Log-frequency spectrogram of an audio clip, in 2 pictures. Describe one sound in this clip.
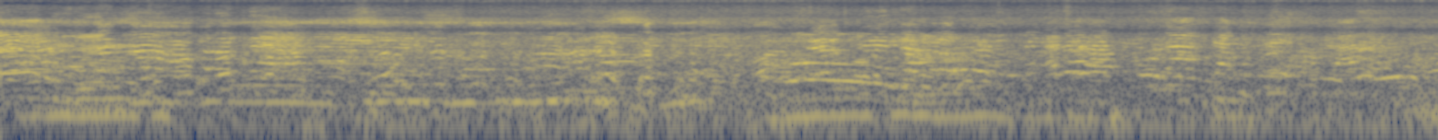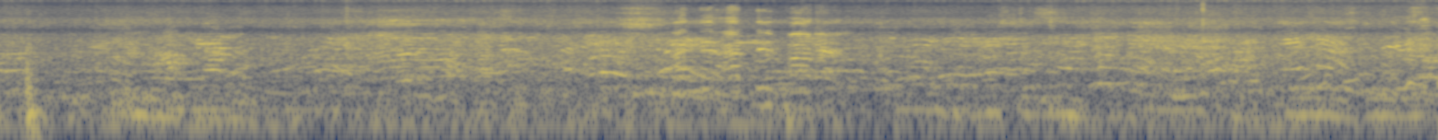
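A crowd of people chatters and calls out, heard through a playback.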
